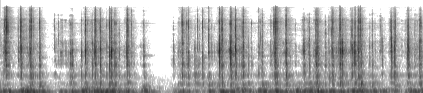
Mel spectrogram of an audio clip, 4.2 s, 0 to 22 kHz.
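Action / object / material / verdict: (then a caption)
tap / mechanical keyboard with plastic keycaps in a wooden case / plastic, wood / none. Fingertips of both hands type continuously on a 60% mechanical keyboard with plastic keycaps and Holy Panda tactile switches, set in a bamboo wooden case. Rapid, crisp clacks come with a bright click and a low thock from the case. Typing briefly stops for a short pause in the middle before resuming.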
